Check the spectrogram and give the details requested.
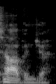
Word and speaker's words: harbinger: Because you have a ringer and a bringer and a singer, Yeah. but you also have a ginger. Yeah. And you can have a singer. Ginger. Yeah. Yeah, it is soft G.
